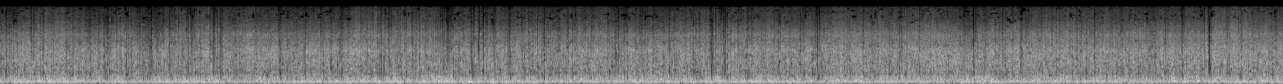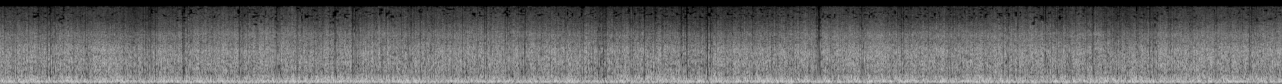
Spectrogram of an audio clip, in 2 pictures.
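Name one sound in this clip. Heavy waves crash and roar against a pier.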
